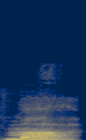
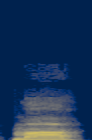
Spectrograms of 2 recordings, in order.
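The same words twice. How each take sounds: First: The pitch starts high and falls. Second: The pitch stays high and level. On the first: "you have your high falling tone" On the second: "your high neutral tone"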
